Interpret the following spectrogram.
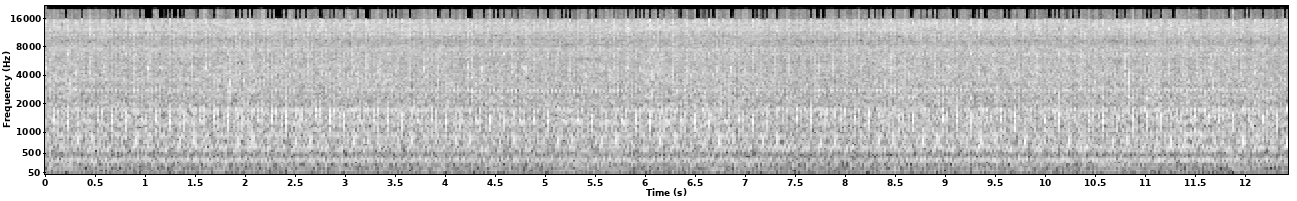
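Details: Seat Ibiza 1.2 TDI diesel idling with a sharp, regular ticking puff about three times a second over the clatter; first-cylinder compression escaping past a burned injector seal.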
